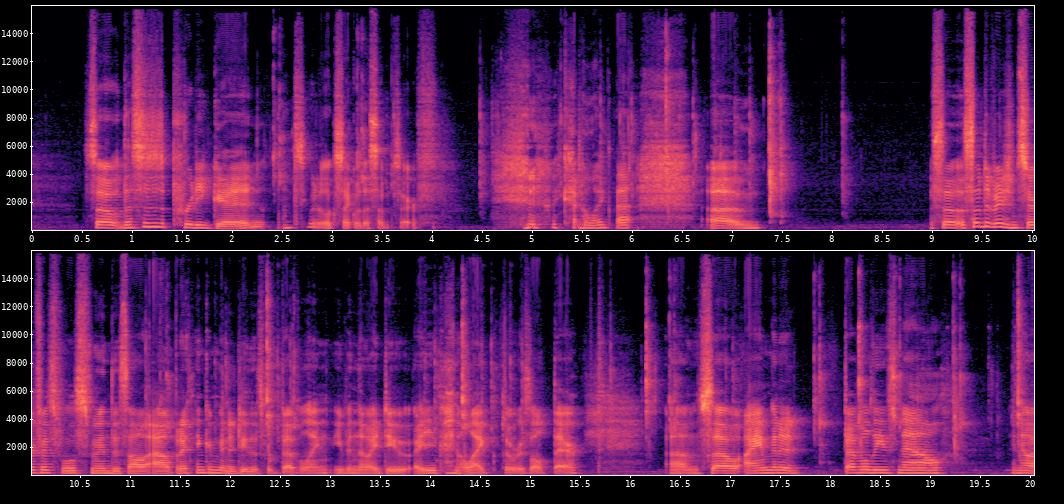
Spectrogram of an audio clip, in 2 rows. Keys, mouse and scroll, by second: 7.3 Tab.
